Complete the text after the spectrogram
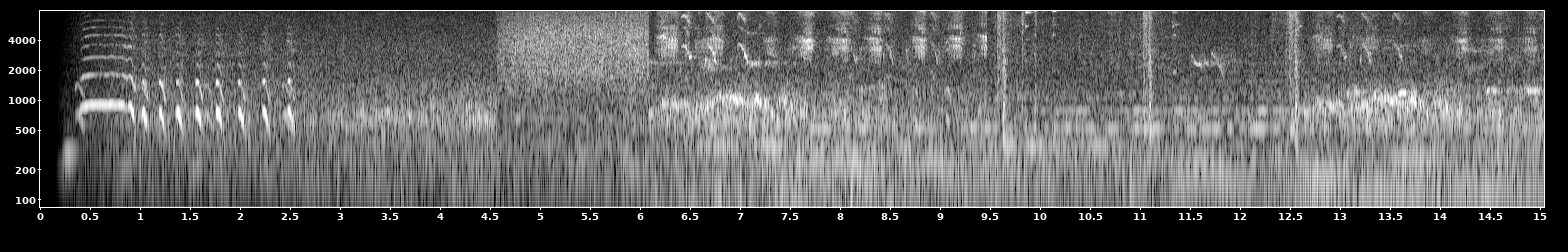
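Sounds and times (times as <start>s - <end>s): outdoor hiss: 4.6s - 6.1s.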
